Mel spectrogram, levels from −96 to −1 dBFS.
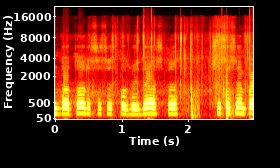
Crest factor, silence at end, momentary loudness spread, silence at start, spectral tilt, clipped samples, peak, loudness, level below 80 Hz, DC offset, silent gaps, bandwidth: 12 dB; 0 s; 10 LU; 0 s; -5 dB/octave; 0.9%; 0 dBFS; -13 LUFS; -52 dBFS; under 0.1%; none; 17 kHz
